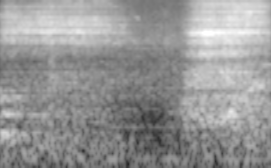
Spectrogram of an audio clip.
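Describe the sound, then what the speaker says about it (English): A deep breath during a yoga class, a soft hissing inhale and exhale close to the microphone, faint and breathy, with no talking. "One more breath in."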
